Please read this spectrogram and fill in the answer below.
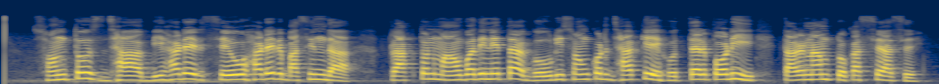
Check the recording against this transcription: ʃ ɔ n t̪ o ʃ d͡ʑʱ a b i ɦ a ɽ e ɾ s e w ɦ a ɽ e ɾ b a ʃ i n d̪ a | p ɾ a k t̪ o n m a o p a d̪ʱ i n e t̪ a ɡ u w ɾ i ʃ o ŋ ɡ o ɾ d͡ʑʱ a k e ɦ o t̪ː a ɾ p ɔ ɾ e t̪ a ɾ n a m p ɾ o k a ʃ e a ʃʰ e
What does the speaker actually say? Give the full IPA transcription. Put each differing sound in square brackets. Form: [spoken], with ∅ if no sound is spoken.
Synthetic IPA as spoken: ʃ ɔ n t̪ o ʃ d͡ʑʱ a b i ɦ a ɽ e ɾ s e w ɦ a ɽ e ɾ b a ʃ i n d̪ a | p ɾ a k t̪ o n m a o [b] a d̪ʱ i n e t̪ a ɡ [o] w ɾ i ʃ [ɔ] ŋ [k] o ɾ d͡ʑʱ a k e ɦ o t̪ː a ɾ p ɔ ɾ [i] t̪ a ɾ n a m p ɾ o k a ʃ e a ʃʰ e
